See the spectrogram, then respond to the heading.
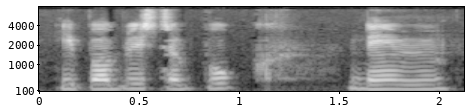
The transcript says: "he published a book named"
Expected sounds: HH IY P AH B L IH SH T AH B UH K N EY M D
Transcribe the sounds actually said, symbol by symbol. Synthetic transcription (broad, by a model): HH IY P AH B L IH S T AH B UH K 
